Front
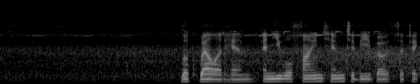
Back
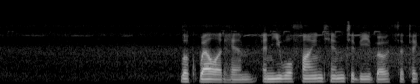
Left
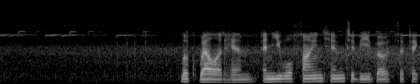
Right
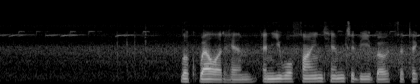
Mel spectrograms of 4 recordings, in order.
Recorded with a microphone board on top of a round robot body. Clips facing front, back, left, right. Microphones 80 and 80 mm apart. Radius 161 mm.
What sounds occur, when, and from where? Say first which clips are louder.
1.8 s a man speaking: back 11 dB, right 4 dB; 160° right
